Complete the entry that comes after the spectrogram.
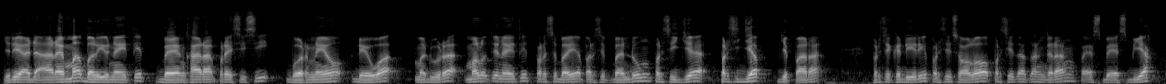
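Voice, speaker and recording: A man's voice: medium pitch, fairly quick. A man with a colloquial Jakarta Indonesian accent, hosting a casual football podcast in a chatty, slangy way. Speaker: sports podcast host.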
